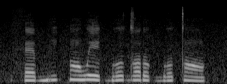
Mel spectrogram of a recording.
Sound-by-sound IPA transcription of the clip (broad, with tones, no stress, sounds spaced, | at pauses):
h ɛ˨ b i˨˦ k ɔ̃˦ w e˦˨ ɡ͡b o˨˦ d ɔ˦ ɾ o˦˨ ɡ͡b o˨˦ t ɔ̃˦˨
